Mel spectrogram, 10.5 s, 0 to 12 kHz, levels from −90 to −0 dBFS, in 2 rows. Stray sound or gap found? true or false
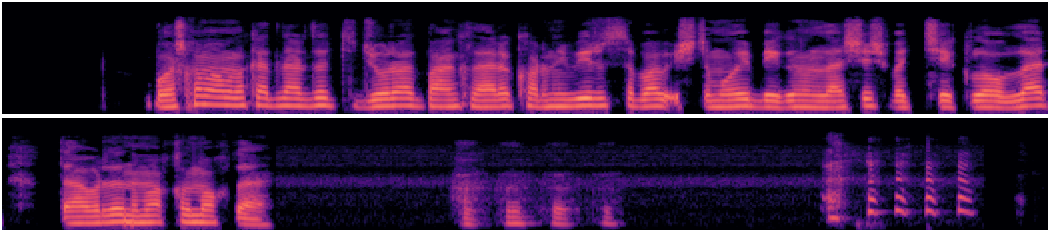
true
